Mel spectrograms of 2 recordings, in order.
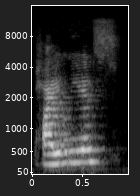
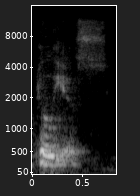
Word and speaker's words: pileus: Your word is pileus or pileus. It's a homonym, so I'm going to give you all the information. So it's pronounced pileus or pileus.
